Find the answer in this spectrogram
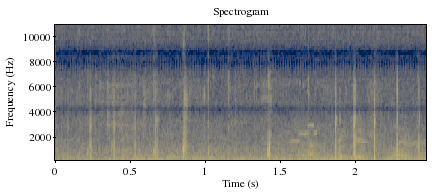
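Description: Scattered sharp clicks and taps at irregular intervals over a low rumble, with faint voices in the background.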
